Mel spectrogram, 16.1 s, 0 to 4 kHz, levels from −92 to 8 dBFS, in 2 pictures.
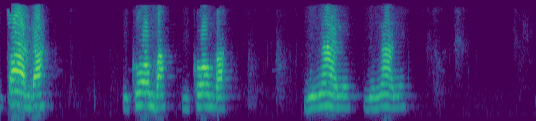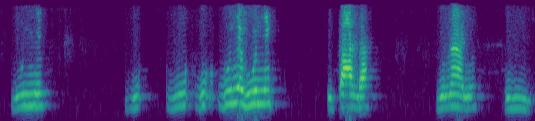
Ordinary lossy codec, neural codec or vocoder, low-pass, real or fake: MP3, 24 kbps; vocoder, 44.1 kHz, 128 mel bands every 256 samples, BigVGAN v2; 3.6 kHz; fake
